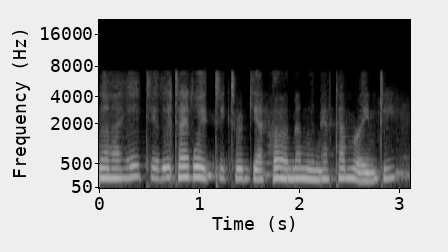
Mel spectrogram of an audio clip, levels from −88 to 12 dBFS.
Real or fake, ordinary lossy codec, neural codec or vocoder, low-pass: fake; none; codec, 16 kHz, 0.5 kbps, X-Codec, HuBERT features, trained on general audio; 7.2 kHz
